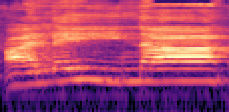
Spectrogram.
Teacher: نون الف سیدھا بغیر گنہ کے اور پورا الف لمبا کر کے پڑھنا ہے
